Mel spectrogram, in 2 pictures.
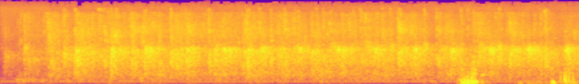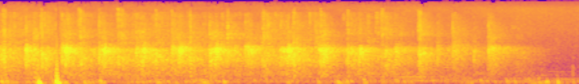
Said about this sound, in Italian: L'applauso è anche un segno del nostro apprezzamento di quello che stai facendo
